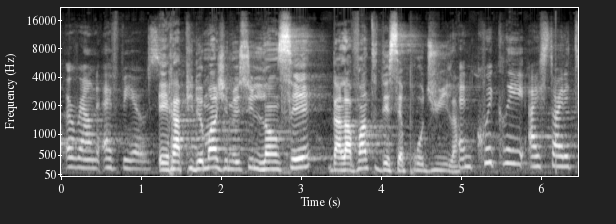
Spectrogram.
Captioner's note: continues in French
